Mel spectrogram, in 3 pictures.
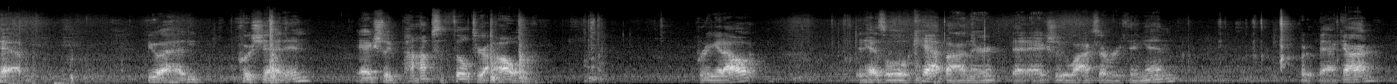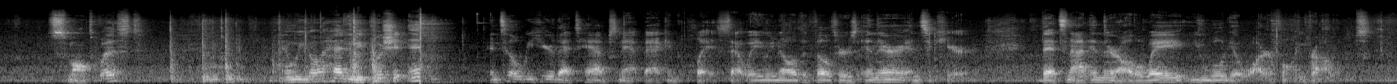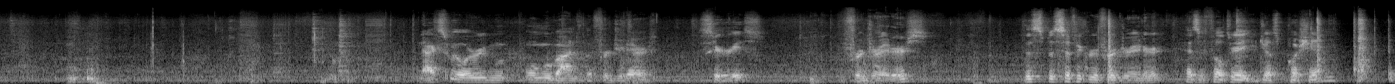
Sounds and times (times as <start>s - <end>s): Speech: 0.0s - 0.4s, 1.5s - 5.4s, 7.0s - 7.6s, 8.6s - 11.8s, 13.0s - 13.8s, 14.4s - 15.5s, 16.7s - 23.7s, 24.4s - 27.8s, 32.1s - 35.6s, 36.4s - 37.3s, 38.2s - 41.4s.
